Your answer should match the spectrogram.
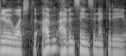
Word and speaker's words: Synecdoche: Adaptation, Synecdoche, New York.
